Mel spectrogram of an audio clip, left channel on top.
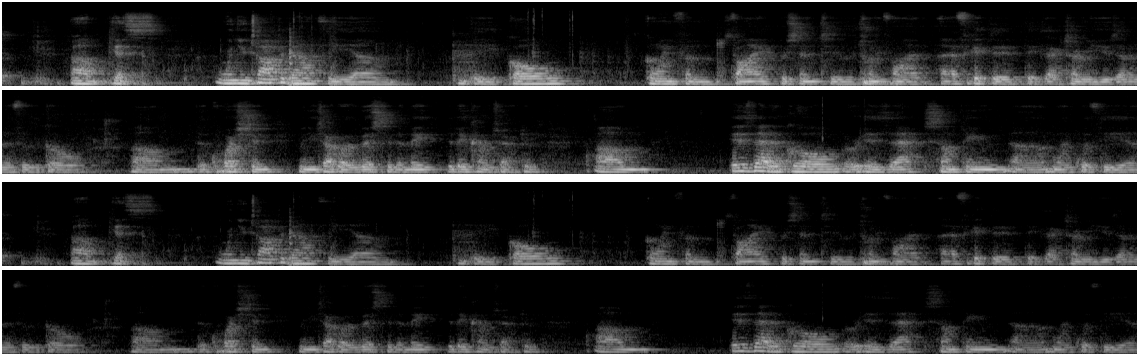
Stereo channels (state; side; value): quieter; right; 8.5 dB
